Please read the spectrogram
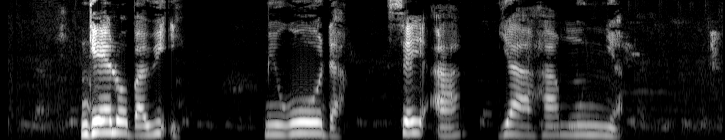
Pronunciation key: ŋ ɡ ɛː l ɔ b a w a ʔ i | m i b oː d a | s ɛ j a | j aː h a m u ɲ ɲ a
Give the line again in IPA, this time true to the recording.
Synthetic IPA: ŋ ɡ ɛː l ɔ b a w i ʔ i | m i w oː d a | s ɛ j a | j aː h a m u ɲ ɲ a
